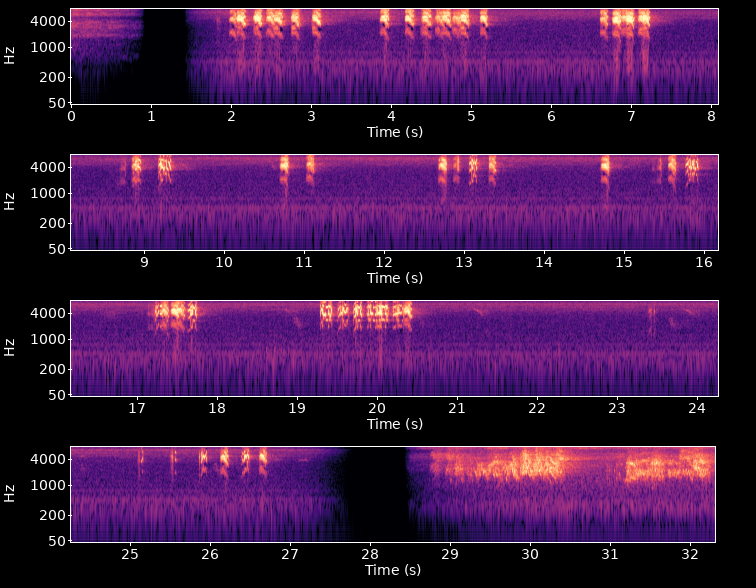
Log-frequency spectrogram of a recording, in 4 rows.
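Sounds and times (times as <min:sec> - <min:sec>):
cobalt-winged parakeets chirping and twittering in South America: 0:02.0 - 0:05.4, 0:06.6 - 0:07.3, 0:08.6 - 0:09.6, 0:10.6 - 0:11.4, 0:12.6 - 0:13.6, 0:14.6 - 0:16.2, 0:17.1 - 0:18.0, 0:18.7 - 0:21.4, 0:23.4 - 0:26.9, 0:29.0 - 0:32.3.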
